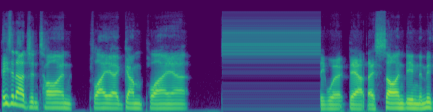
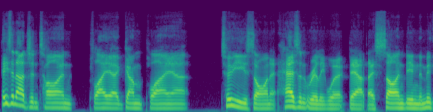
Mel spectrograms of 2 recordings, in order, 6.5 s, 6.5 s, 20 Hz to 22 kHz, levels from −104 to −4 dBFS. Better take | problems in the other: second | audio freezing; at 3.5 s for 1.5 s

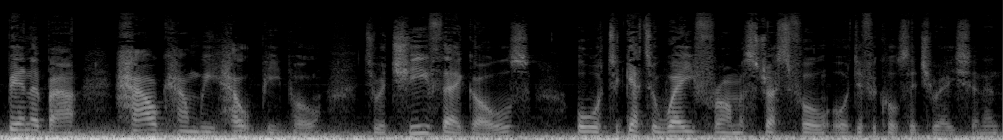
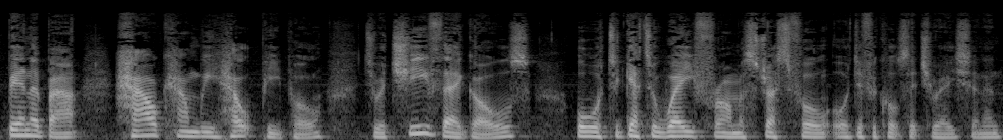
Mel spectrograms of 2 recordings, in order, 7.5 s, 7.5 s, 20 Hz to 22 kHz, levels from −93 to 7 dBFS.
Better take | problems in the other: second | low rumble; loud; throughout; 6 dB below the speech

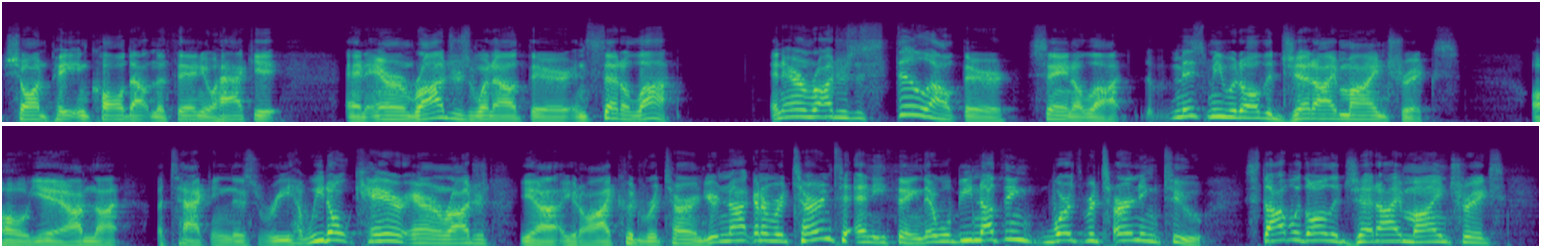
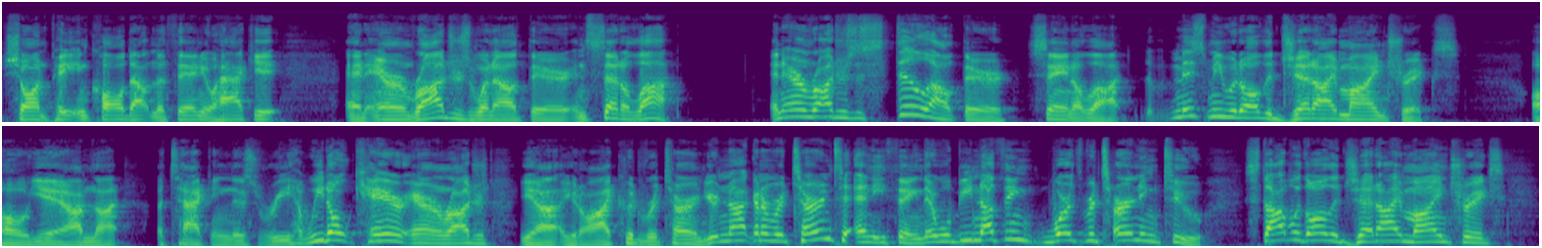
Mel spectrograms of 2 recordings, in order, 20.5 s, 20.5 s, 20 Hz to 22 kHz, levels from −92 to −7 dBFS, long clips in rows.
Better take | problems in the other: second | muffled; slightly; fading above 2.5 kHz

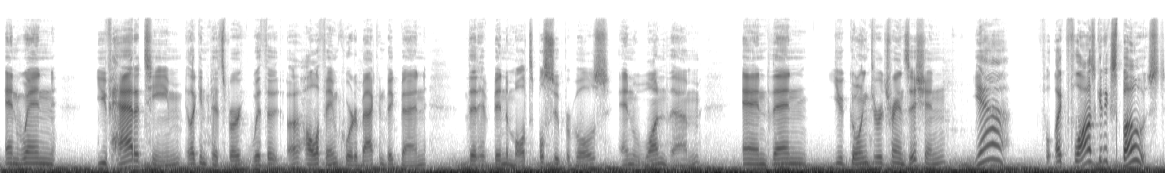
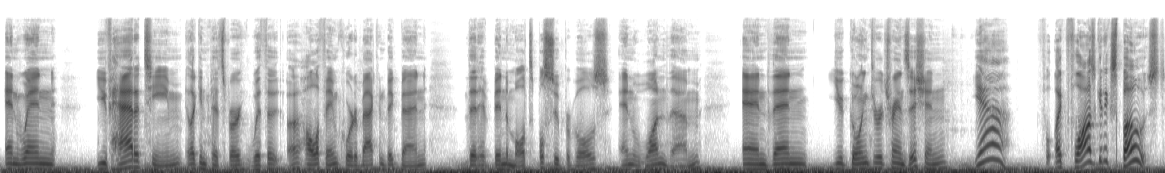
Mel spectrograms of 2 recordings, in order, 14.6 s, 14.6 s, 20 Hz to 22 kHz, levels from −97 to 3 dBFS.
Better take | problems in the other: second | low rumble; loud; throughout; 8 dB below the speech; faint in the second

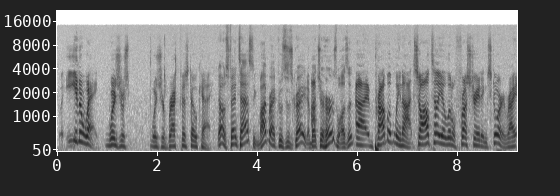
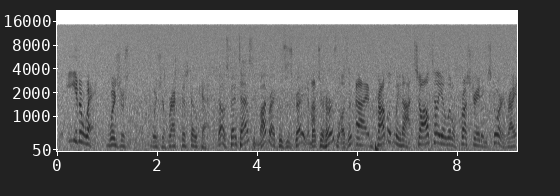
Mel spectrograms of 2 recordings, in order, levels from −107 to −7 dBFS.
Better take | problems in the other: first | hiss; loud; throughout; 5 dB below the speech; faint in the first

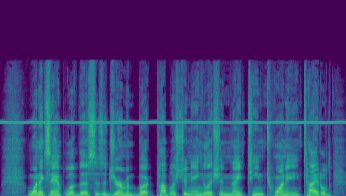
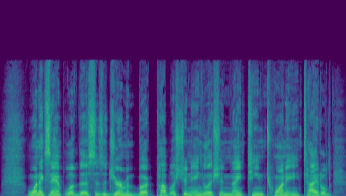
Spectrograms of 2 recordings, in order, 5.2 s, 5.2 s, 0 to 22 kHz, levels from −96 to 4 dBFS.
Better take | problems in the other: second | high-pitched whine; loud; throughout; 8.5 kHz, 10 dB below the speech

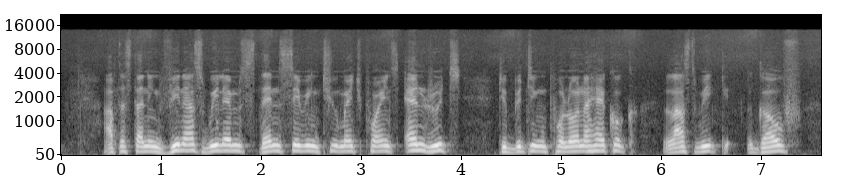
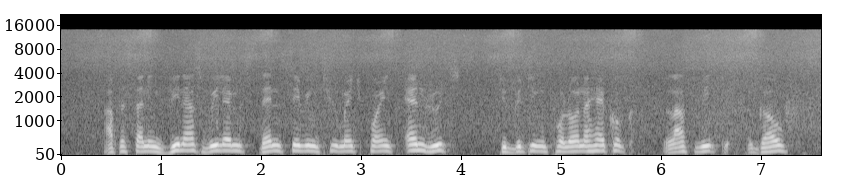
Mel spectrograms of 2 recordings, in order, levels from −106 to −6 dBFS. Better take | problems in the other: first | hiss; loud; throughout; 3 dB below the speech; faint in the first

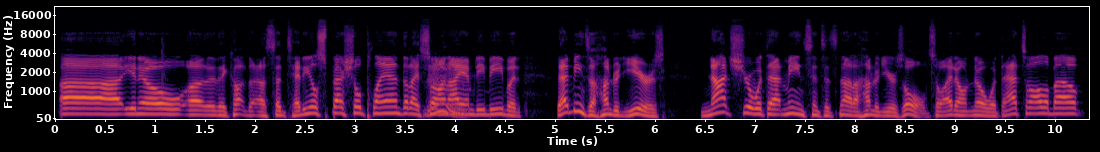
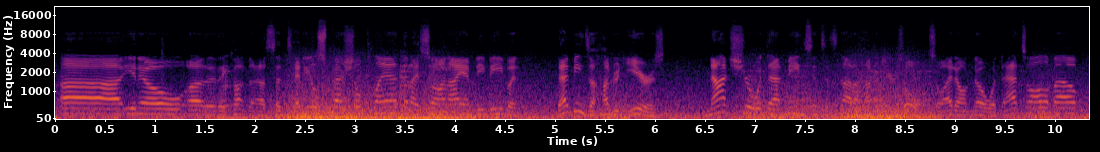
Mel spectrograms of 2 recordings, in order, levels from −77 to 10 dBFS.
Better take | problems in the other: first | wind noise on the microphone; heavy; 6 dB below the speech

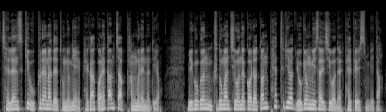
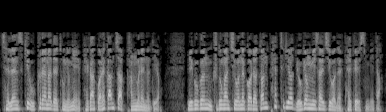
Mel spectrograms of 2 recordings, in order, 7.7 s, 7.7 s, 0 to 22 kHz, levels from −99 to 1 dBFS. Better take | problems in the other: first | garbled, watery; badly; nothing above 6.5 kHz

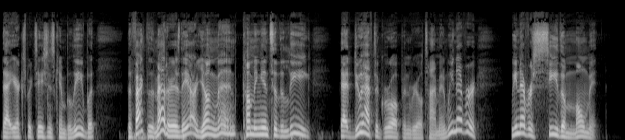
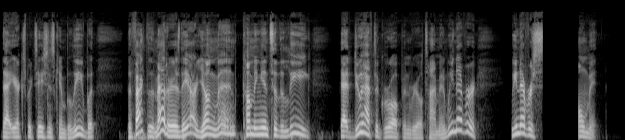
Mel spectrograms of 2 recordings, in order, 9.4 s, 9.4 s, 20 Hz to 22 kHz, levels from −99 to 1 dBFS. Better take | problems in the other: first | audio cutting out; at 8 s for 0.5 s

